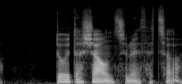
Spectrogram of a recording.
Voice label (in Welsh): "siawns", Welsh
